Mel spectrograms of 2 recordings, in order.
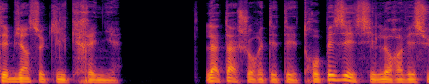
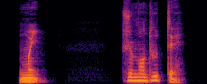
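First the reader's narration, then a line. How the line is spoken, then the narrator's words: Stammer. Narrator (French): bredouilla Régulus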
